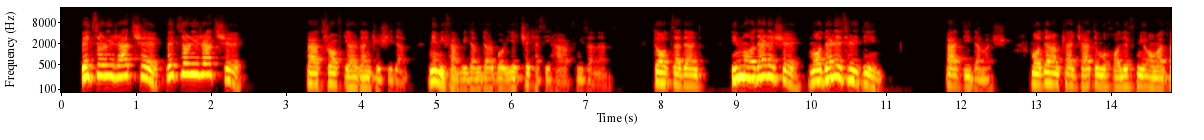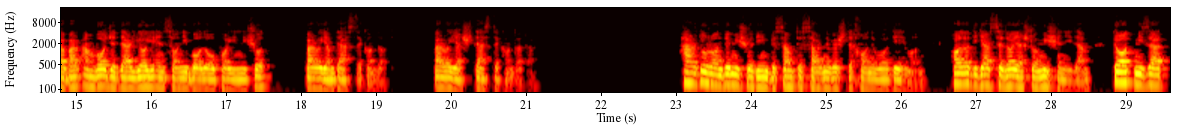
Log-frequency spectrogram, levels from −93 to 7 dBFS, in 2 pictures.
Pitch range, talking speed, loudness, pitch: 100-145 Hz, 135 wpm, -26 LUFS, 120 Hz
